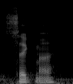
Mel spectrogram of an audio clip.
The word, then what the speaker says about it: SGMA: But the 2014 Sustainable Groundwater Management Act, pronounced SGMA, changes all that.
